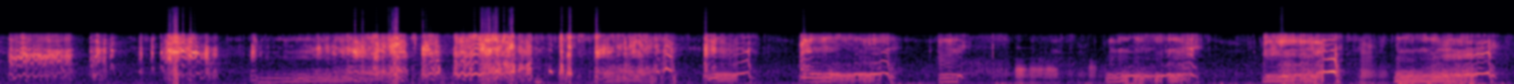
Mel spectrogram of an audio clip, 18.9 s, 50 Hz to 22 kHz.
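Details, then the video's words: Badgers quarrelling in Puszcza Zielonka forest, Poland, on 11 March 2022: a long run of harsh, noisy squeals and chattering screams in dense bursts with short gaps, loudest in the first half, then broken into separate outbursts. "Kłótnia borsuków. Puszcza Zielonka. Badgers quarrel."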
